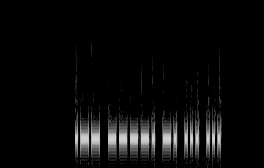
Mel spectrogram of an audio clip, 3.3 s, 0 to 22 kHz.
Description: Morse code, heard as a keyed tone, about 36 wpm, 700 Hz. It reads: W9NSS
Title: USA Call Signs - 5 Characters - Repeated 3x - 35wpm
